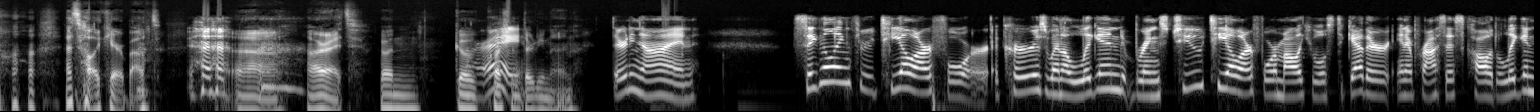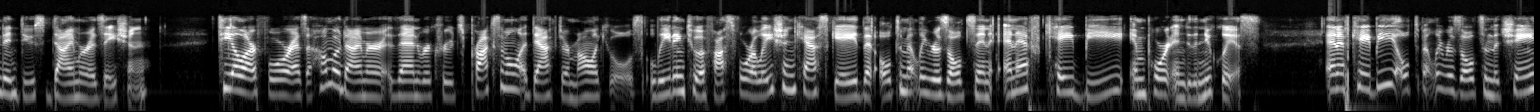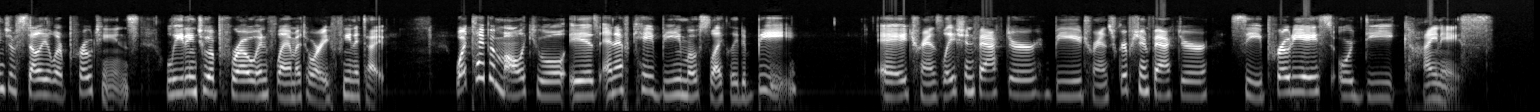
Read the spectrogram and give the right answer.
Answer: So B, transcription factor, is the right answer here.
